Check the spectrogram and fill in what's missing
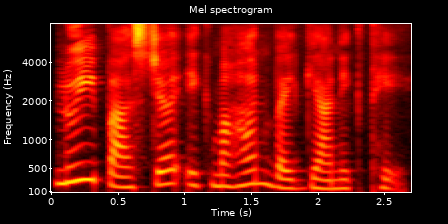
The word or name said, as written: लुई पास्चर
